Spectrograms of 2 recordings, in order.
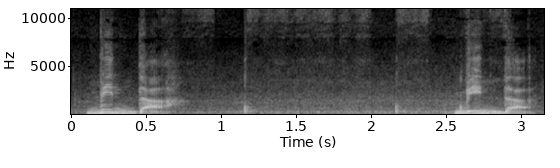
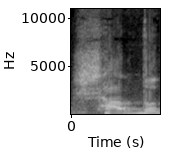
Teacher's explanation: মানে জফলা যে বর্ণের সাথে সেটা 2 বার উচ্চারণ হবে। বরস্কায় বি, দ হসন্ত, দয় আকার, বিদ্যা, নাকি? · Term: জফলার উচ্চারণ দ্বিত্ব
